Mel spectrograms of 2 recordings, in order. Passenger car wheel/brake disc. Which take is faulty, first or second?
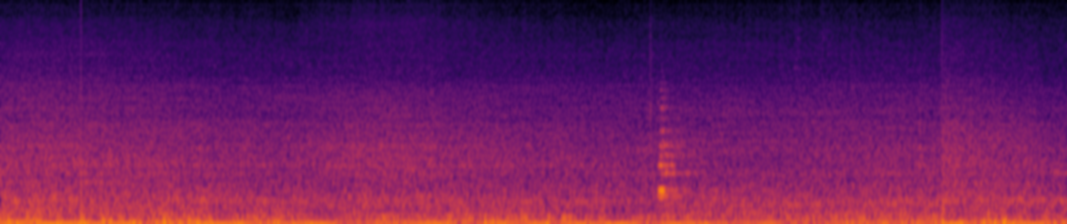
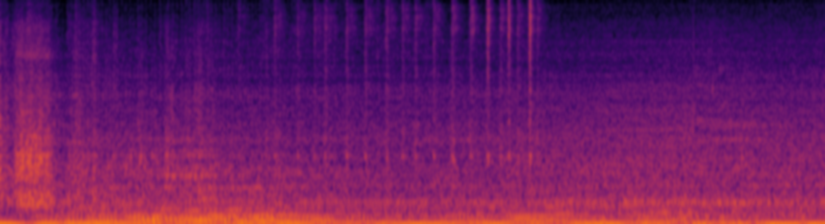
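second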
